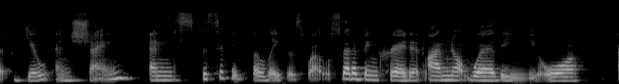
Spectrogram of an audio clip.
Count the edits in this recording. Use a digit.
4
